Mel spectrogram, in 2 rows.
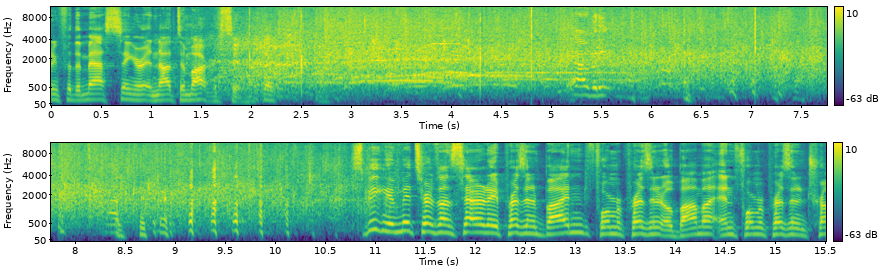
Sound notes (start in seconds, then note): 1.8 laughter, cheers, applause; 8.2 both laugh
